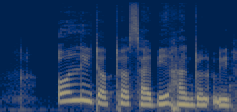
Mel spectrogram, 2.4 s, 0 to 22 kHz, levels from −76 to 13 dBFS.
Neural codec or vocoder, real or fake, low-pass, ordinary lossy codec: autoencoder, 48 kHz, 32 numbers a frame, DAC-VAE, trained on Japanese speech; fake; none; none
